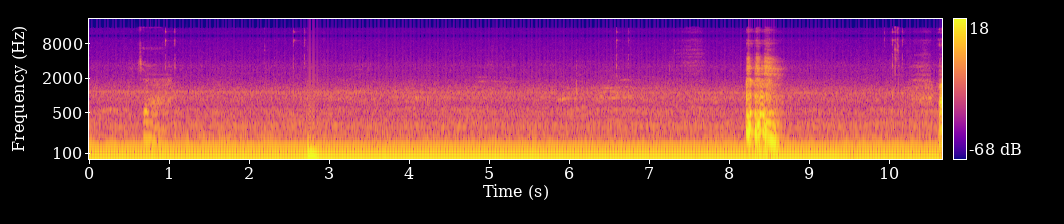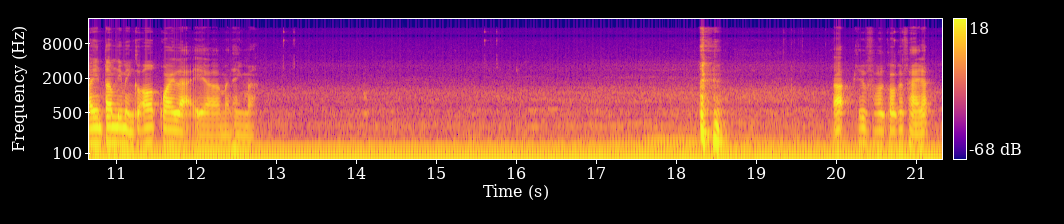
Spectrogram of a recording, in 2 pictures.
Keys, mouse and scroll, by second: 4.0 click, 17.1 click, 18.9-19.8 scroll down 1, 20.7-21.3 drag.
